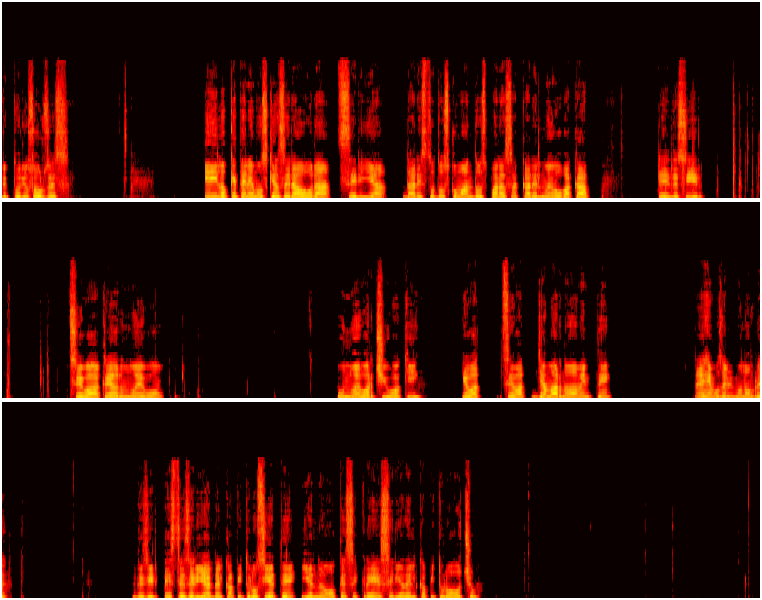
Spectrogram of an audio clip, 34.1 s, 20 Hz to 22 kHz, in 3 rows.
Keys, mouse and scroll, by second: 2.2-3.0 scroll down 1, 9.0 click, 9.5-12.4 typing, 14.0-15.1 typing, 15.2 Return, 25.3-26.5 drag, 28.2-30.5 drag, 31.5 right click, 32.7-33.7 right drag.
